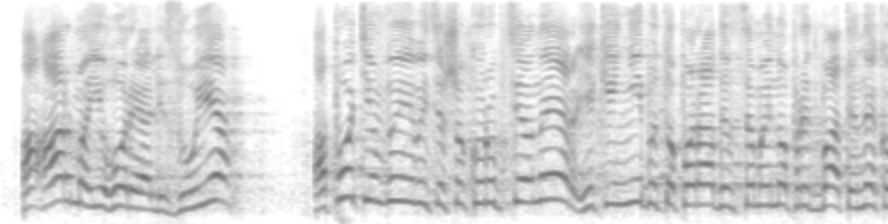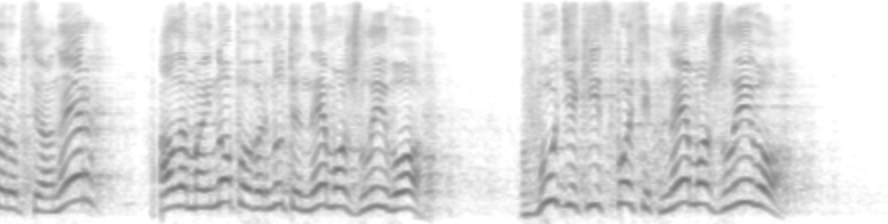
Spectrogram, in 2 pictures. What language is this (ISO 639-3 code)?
ukr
